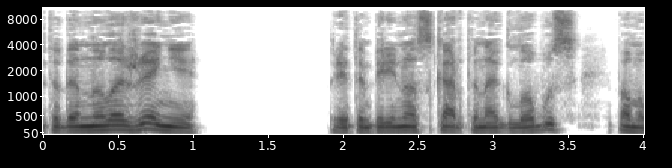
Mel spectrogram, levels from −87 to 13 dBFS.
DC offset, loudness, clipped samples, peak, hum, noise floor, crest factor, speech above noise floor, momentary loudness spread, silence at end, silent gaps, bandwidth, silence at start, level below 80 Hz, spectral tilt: under 0.1%; -16 LUFS; under 0.1%; -2 dBFS; none; under -90 dBFS; 14 dB; over 75 dB; 10 LU; 0 s; 1.12-1.87 s; 10.5 kHz; 0 s; -50 dBFS; -5.5 dB/octave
